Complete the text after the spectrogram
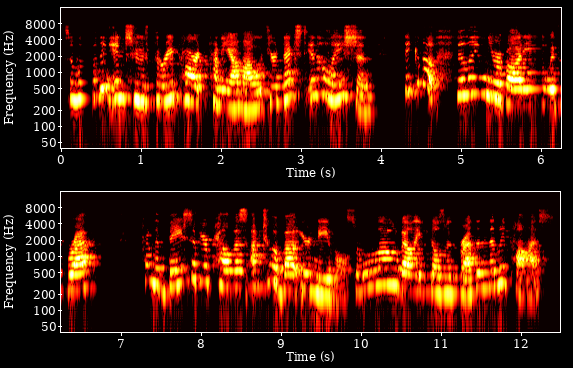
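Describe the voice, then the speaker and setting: A woman yoga instructor leading slow guided breathing and meditation in soothing, unhurried short phrases with long pauses. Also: high-pitched, expressive. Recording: dull, echoey room, distant mic.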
